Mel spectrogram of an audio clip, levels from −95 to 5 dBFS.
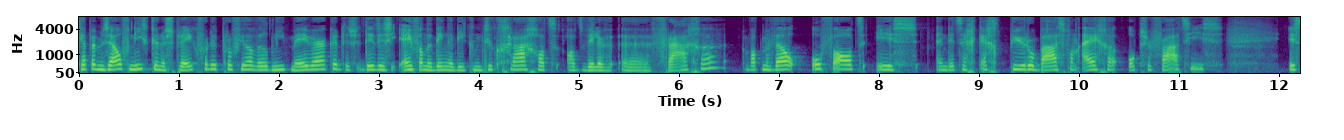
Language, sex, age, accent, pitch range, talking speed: Dutch, female, 20-39, Dutch, 180-220 Hz, 225 wpm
